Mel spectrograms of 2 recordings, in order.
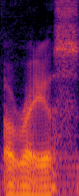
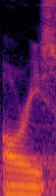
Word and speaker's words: Aras: on it's like it's it's Aras, not Oris or anything like that cuz you know, autism.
